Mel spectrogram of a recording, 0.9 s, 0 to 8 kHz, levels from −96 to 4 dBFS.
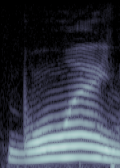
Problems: constant background noise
